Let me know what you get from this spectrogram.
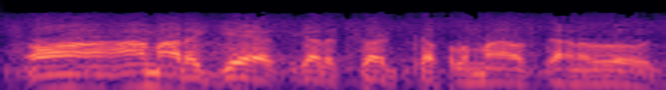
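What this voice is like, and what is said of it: American accent. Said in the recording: “I thought you were American. I spent many years in your country, and I'm familiar with your accent.”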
